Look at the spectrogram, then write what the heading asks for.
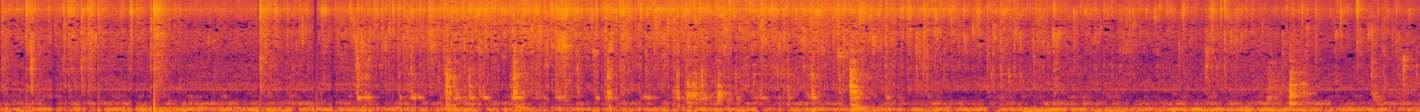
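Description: Garlic cloves, tempering seeds and curry leaves sizzling in hot oil in a nonstick frying pan, a steady hiss dotted with small crackles.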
